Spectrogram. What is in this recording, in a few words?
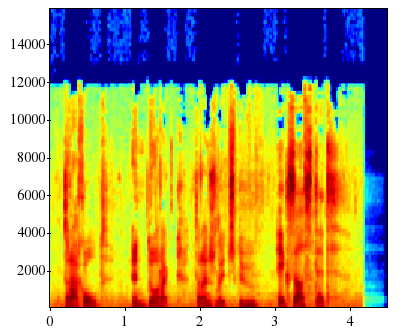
exhausted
